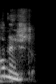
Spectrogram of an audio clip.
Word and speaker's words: Taoiseach: I can't pronounce proposed Taoiseach? Taoiseach. Sorry. That is correct. Taoiseach.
